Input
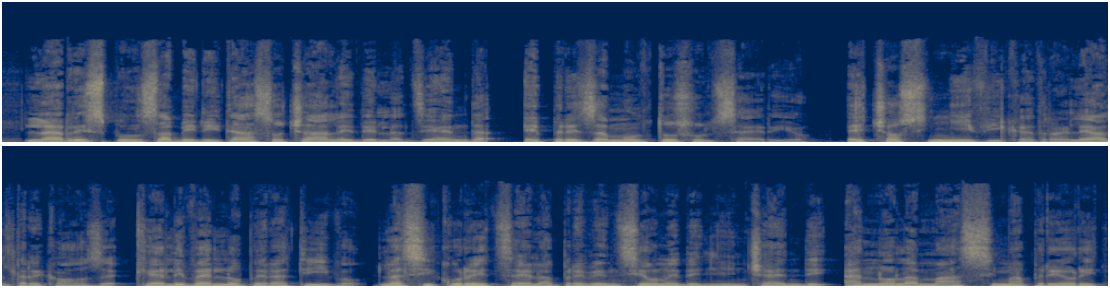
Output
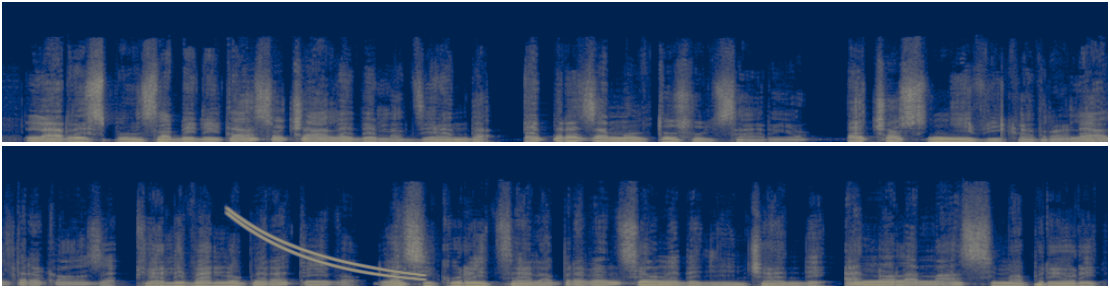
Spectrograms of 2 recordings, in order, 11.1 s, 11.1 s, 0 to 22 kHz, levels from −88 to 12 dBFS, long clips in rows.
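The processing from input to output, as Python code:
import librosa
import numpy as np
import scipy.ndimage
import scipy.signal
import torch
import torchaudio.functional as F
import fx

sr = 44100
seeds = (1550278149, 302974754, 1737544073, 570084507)

y = fx.spec_paint(x, sr, seeds[0], shape='fall', start_s=6.66, length_s=1.0, low_hz=1400.0, high_hz=12000.0, level_db=-19.0)
y = fx.ring_lfo(y, sr, carrier_hz=410.0, swing_pct=25, hz=0.7)
y = F.gain(torch.from_numpy(y), -2.5).numpy()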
